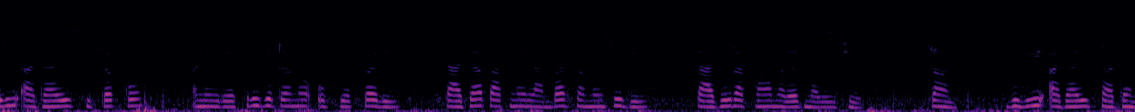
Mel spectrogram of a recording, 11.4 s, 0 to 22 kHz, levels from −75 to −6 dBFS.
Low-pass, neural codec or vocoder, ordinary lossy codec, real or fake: none; none; none; real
